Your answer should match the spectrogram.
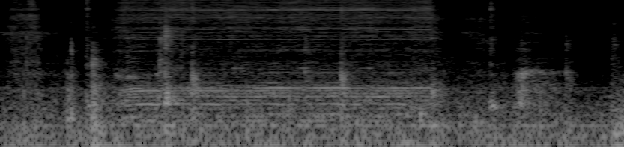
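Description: Electric hospital bed motor running steadily for about three and a half seconds as the backrest reclines, with a couple of sharp clicks as it starts.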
